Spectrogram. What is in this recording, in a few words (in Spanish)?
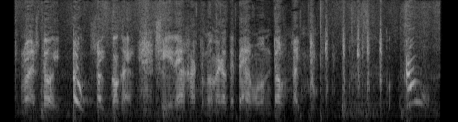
contestador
